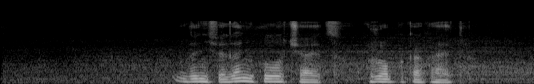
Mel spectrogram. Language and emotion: Russian, sad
